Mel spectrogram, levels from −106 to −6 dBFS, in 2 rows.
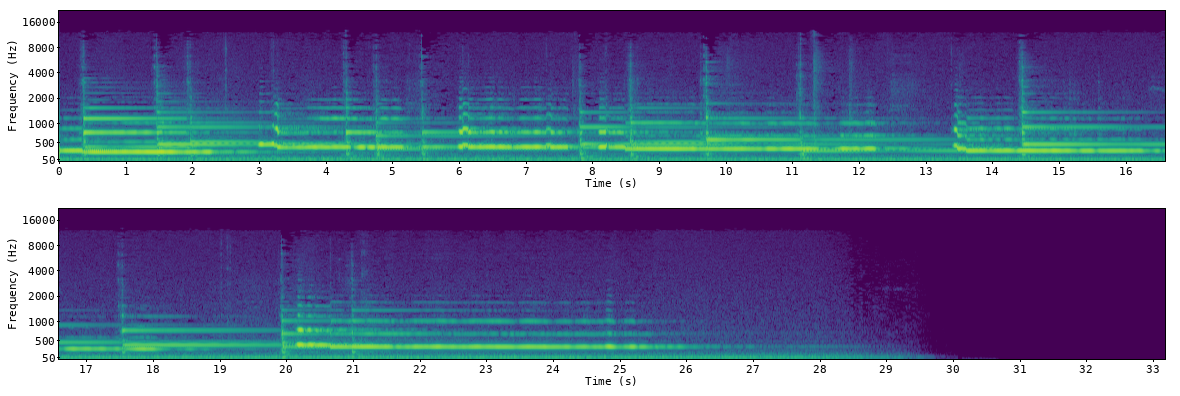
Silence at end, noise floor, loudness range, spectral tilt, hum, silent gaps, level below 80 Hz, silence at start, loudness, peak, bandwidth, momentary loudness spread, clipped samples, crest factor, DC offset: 4.9 s; under -90 dBFS; 9 LU; -9 dB/octave; 60 Hz at -65 dBFS; none; -46 dBFS; 0 s; -28 LUFS; -12 dBFS; 6.6 kHz; 14 LU; under 0.1%; 16 dB; under 0.1%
